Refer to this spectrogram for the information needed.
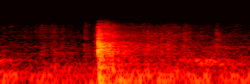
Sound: footstep approach

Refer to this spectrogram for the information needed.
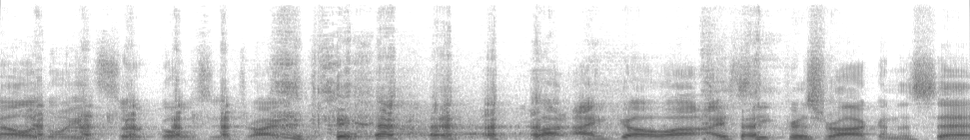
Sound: laughter

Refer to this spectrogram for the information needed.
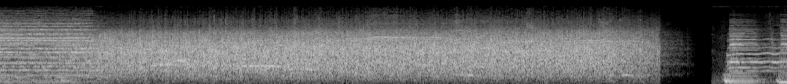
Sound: applause

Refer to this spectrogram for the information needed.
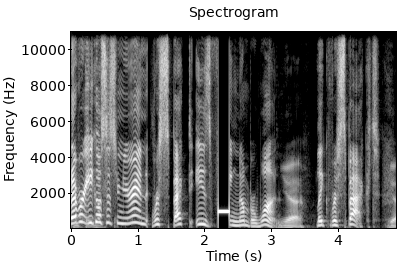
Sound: beep

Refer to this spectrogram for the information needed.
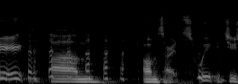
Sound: laughter

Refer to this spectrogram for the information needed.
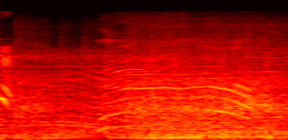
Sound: straining

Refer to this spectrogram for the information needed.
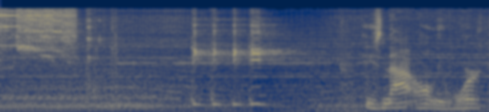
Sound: beep

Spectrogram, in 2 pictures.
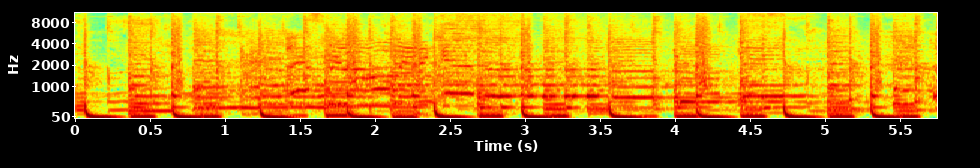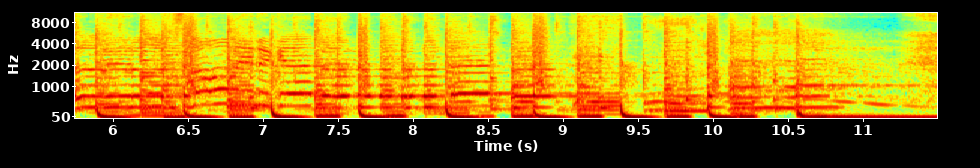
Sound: electronic Effects

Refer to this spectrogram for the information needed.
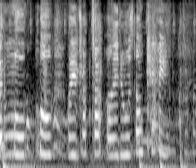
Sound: voice crack

